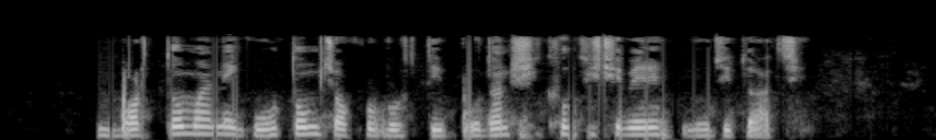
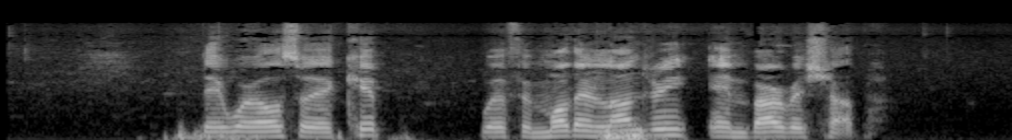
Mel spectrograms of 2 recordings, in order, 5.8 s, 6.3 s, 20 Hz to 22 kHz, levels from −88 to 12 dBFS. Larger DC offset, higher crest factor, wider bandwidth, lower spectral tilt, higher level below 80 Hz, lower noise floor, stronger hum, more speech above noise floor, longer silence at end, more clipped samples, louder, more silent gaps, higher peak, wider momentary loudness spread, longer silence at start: neither; about the same, 18 dB vs 18 dB; second, 8 kHz vs 11.5 kHz; about the same, -3.5 dB/octave vs -3 dB/octave; second, -52 dBFS vs -40 dBFS; first, -80 dBFS vs -57 dBFS; neither; first, 62 dB vs 39 dB; second, 0.85 s vs 1 s; neither; about the same, -18 LUFS vs -17 LUFS; neither; about the same, -2 dBFS vs -2 dBFS; second, 7 LU vs 13 LU; about the same, 0.6 s vs 0.65 s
